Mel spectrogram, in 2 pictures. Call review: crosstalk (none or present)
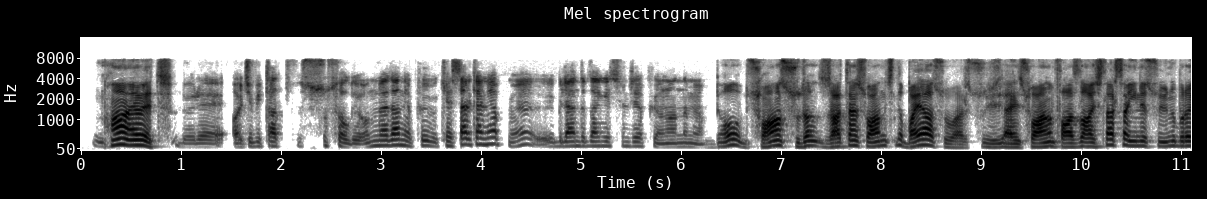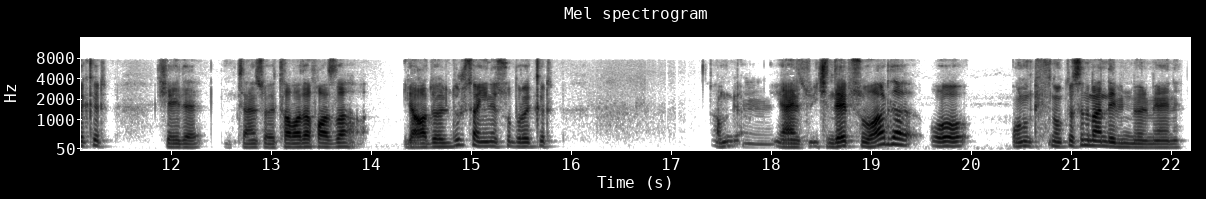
none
